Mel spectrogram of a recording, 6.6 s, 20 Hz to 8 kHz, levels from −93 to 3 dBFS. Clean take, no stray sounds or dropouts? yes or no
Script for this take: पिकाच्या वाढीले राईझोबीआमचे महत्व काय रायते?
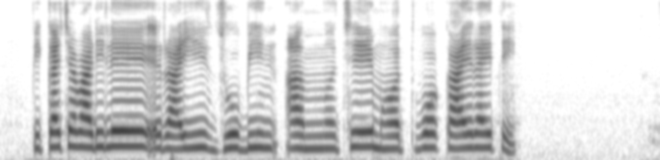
yes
